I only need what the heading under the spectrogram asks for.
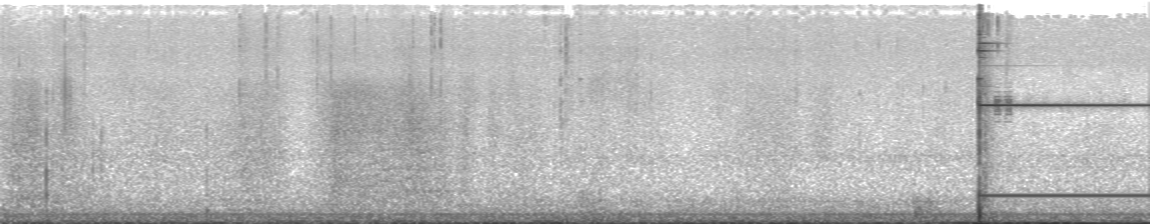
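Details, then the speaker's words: Rinne hearing test in a real-person head-to-toe exam: struck tuning fork placed on the mastoid process, then moved near the ear, ringing with a clear sustained pure tone in a quiet room with low hum. "So I'm gonna be placing the tuning fork on your mastoid process and then let me know once you stop hearing the sound and then, I'm gonna be moving it closer to your ear and then again, let me know when you stop hearing it"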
